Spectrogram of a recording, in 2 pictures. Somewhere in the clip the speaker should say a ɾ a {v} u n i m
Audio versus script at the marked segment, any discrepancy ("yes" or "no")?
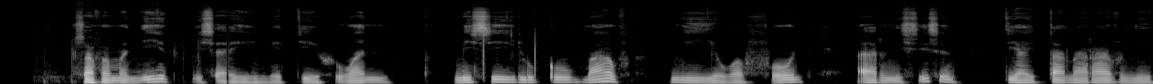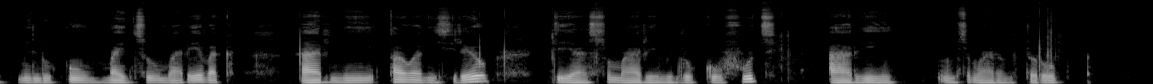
no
